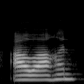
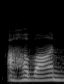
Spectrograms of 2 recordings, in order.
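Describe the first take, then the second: First: आवाहन with the v before the h, aa-vaa-han; wrong pronunciation. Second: आह्वान with the h before the v, aah-vaan; correct pronunciation. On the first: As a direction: demonstrate the mistake आवाहन, v sound first. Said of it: "नहीं". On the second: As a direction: model आह्वान, h first, then vaan. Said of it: "होता है". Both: Shown as a demonstration.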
